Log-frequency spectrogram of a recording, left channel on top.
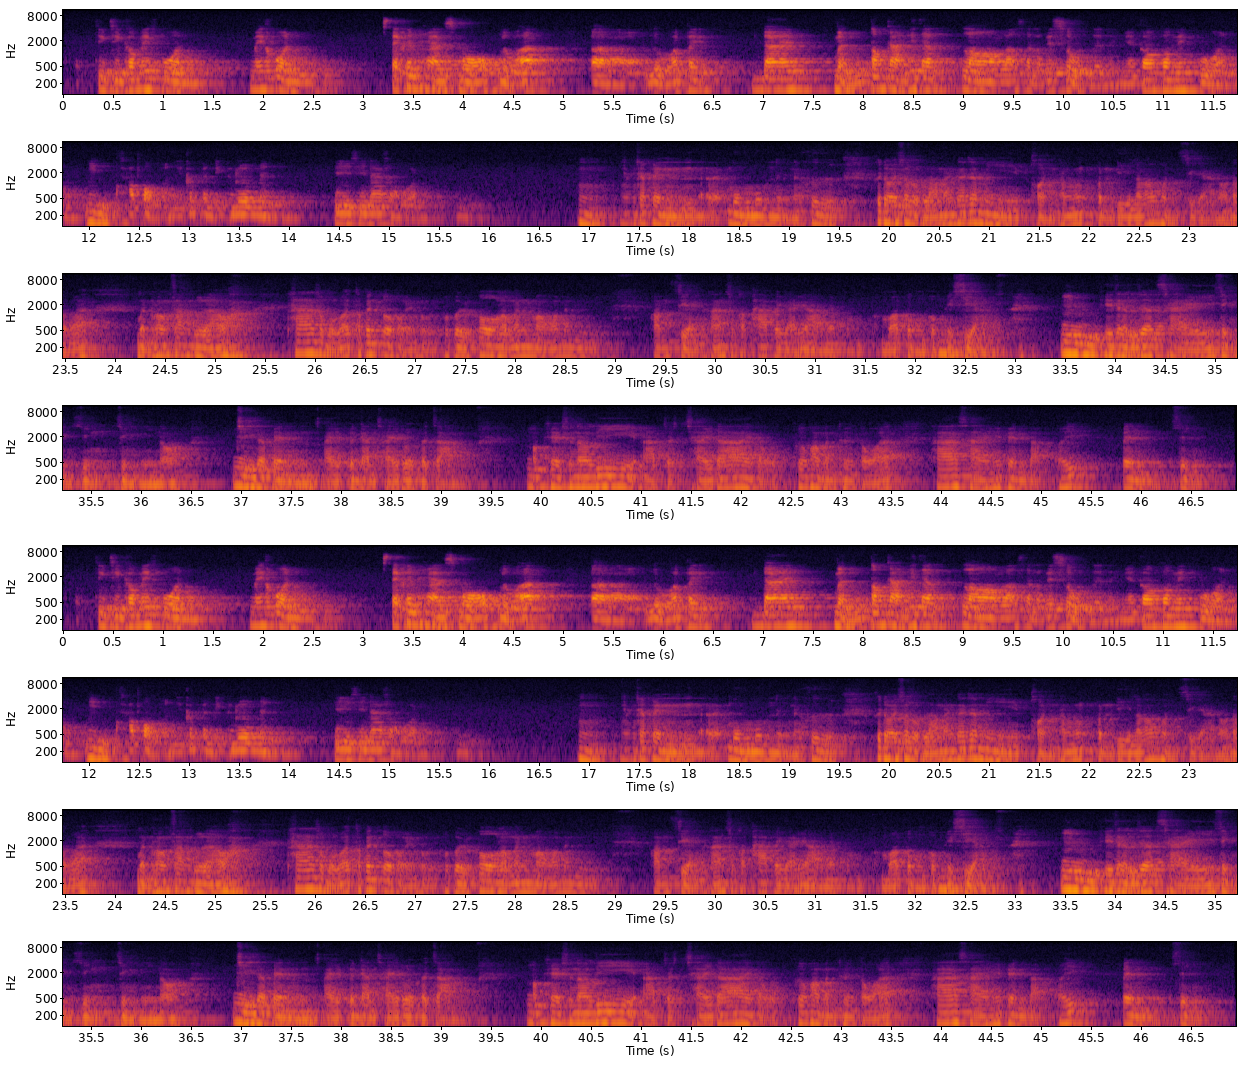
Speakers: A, on the right; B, on the right.
A: จริงๆก็ไม่ควรไม่ควร second hand smoke หรือว่าเอ่อหรือว่าไปได้เหมือนต้องการที่จะลองแล้วเสร็จแล้วไปสูบหรืออะไรเงี้ยก็ก็ไม่ควรอืมครับผมอันนี้ก็เป็นอีกเรื่องหนึ่งที่ที่น่ากังวลอ
B: อืมมันก็เป็นเอ่อมุมมุมหนึ่งนะคือคือโดยสรุปแล้วมันก็จะมีผลทั้งผลดีแล้วก็ผลเสียเนาะแต่ว่า
A: ืม
B: เหมือนฟังฟังดูแล้ว <laughs> ถ้าสมมุติว่าถ้าเป็นตัวผมเองผมเป็นผู้บริโภคแล้วมันมองว่ามันมีความเสี่ยงทางด้านสุขภาพระยะยาวเนี่ยผมผมว่าผมผมไม่เสี่ยง <laughs>
A: อืม
B: ที่จะเลือกใช้สิ่งสิ่งสิ่งนี้เนาะ
A: อืม
B: ที่จะเป็นใช้เป็นการใช้โดยประจำ
A: อืมอืม
B: occasionally อาจจะใช้ได้แต่ว่าเพื่อความบันเทิงแต่ว่าถ้าใช้ให้เป็นแบบเอ้ย เป็นสิ่ง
